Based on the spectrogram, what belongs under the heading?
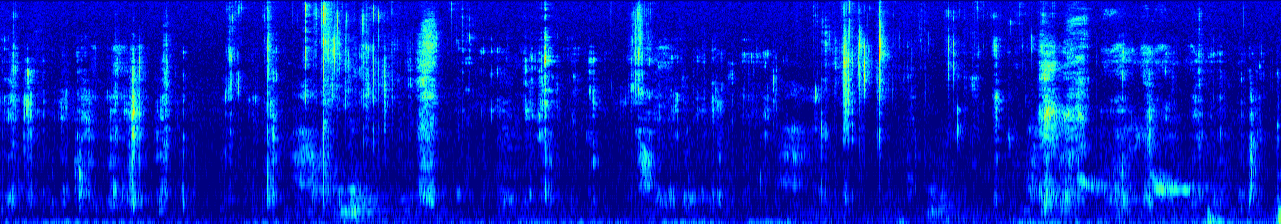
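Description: Close-miked chewing of a mouthful of meat-topped pizza, with many small wet mouth clicks and crackles.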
